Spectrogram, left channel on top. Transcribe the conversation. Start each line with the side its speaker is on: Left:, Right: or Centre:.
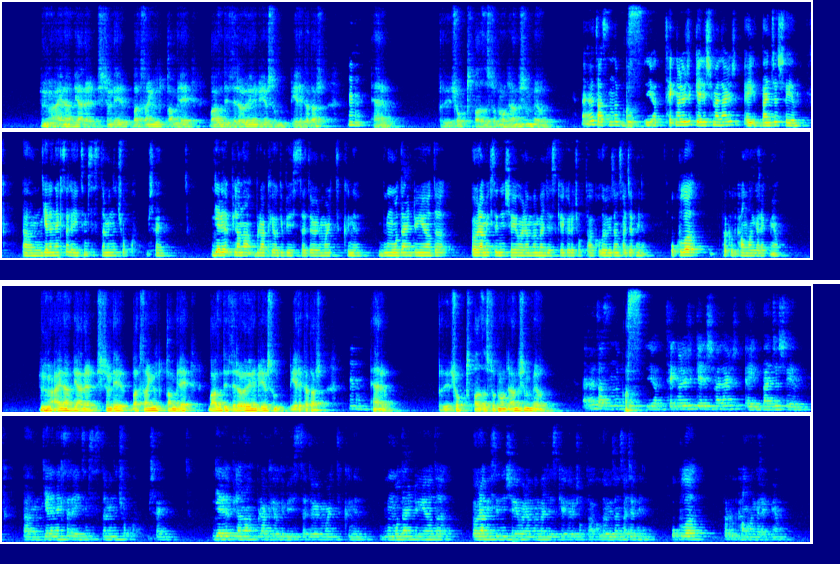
Right: Hı, Aynen yani şimdi baksan YouTube'dan bile bazı dilleri öğrenebiliyorsun bir yere kadar.
Left: Hı hı.
Right: Yani e, çok fazla sorun olacağını düşünmüyorum.
Left: Evet aslında
Right: As
Left: bu ya, teknolojik gelişmeler e, bence şeyi em, geleneksel eğitim sistemini çok şey geri plana bırakıyor gibi hissediyorum artık hani bu modern dünyada öğrenmek istediğin şeyi öğrenmen bence eskiye göre çok daha kolay. O yüzden sadece hani okula takılı kalman gerekmiyor.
